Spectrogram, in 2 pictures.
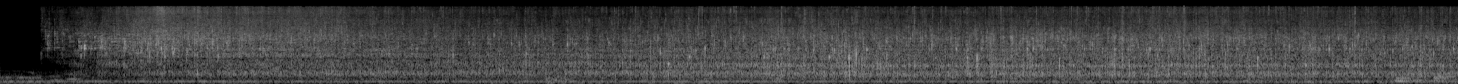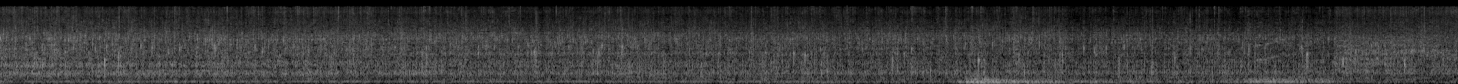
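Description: Paneer cubes frying in hot mustard oil in an iron kadhai: a steady sizzle that starts sharply about a second in and keeps going.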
